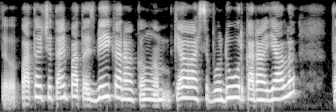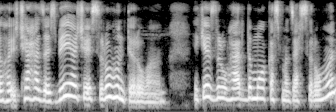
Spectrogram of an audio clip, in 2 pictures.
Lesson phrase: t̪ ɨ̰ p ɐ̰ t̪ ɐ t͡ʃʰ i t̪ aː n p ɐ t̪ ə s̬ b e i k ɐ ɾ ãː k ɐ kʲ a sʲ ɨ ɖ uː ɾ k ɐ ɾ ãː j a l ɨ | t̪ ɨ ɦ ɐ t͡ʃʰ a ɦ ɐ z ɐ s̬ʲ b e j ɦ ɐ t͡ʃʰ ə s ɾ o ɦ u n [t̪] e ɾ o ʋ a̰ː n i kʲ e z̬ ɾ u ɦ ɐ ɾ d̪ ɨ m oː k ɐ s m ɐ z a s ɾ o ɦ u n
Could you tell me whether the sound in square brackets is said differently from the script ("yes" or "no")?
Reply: no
